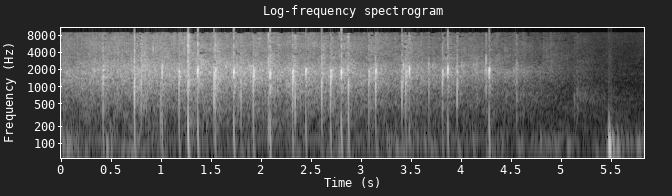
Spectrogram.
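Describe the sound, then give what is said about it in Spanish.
An audience in Bogotá applauds steadily for a student of the Universidad Nacional Abierta y a Distancia and former president Belisario Betancur, many hands clapping in a dense patter with sharper individual claps standing out, then the clapping thins and fades, ending with one low thump. “Creo que el aplauso es para ambos, me parece.”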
